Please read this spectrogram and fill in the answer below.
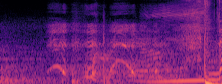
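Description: Pop music playback breaks off at the start, leaving a quieter stretch with a few short voice sounds and light laughter, then a drawn-out rising voiced tone near the end.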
